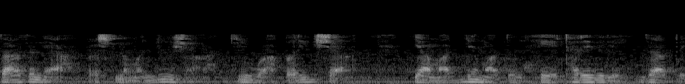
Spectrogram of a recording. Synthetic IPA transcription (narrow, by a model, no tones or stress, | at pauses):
sad͡zʱnja̰pɾə̰ʂnəmənd͡zuɕã̰ | kĩw̃ʋapəɾikʂa̰ | jamad̪ʱjəmat̪uːnheʈʰəɾeʋelḛ | d͡zat̪e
